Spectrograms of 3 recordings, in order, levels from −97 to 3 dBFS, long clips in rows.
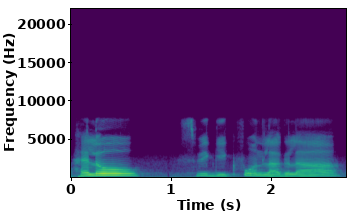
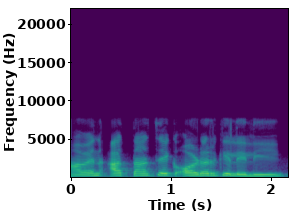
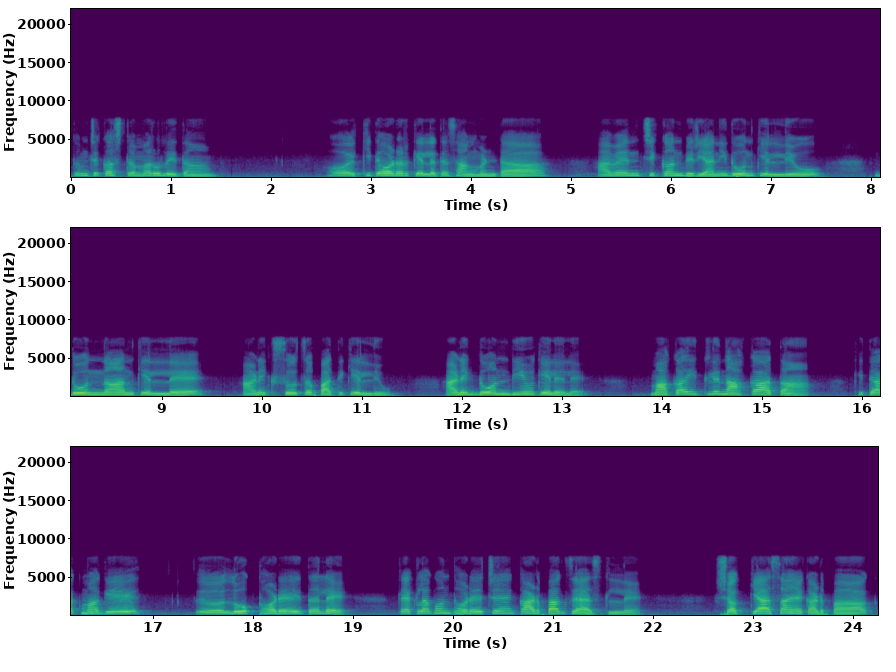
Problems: none marked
